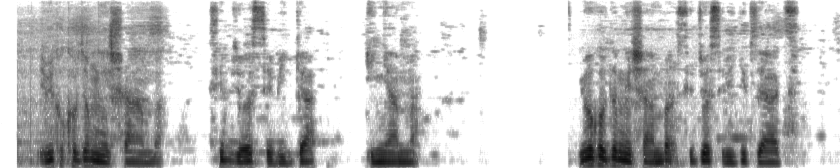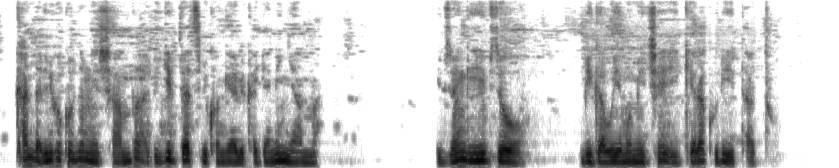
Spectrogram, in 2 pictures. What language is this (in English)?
Rundi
